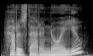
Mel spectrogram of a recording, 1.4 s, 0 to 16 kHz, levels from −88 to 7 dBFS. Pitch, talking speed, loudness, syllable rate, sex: 125 Hz, 215 wpm, -16 LUFS, 5.5 syllables/s, male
